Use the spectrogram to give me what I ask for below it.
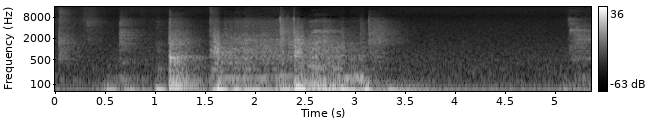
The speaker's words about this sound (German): So, jetzt habe ich auch das Fenster aufgemacht einfach um ein bisschen Luft reinzulassen.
